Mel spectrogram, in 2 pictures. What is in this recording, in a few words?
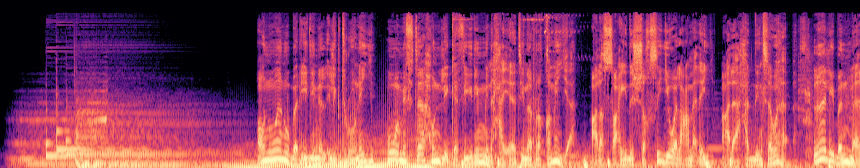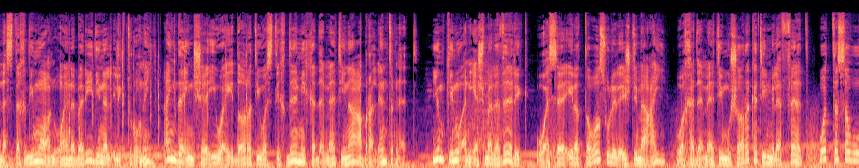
Elearning; Voice123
